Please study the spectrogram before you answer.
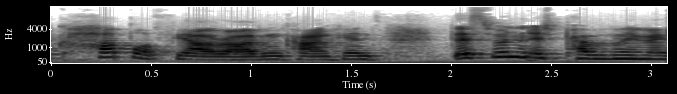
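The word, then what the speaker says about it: Kånken: how to say it it is theol robin konkin say it with me theol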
